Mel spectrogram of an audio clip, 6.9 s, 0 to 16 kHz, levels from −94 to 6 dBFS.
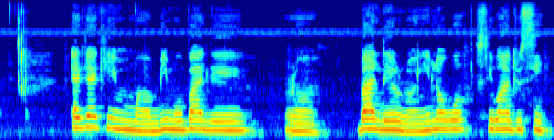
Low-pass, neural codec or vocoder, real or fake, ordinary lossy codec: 14.4 kHz; none; real; none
